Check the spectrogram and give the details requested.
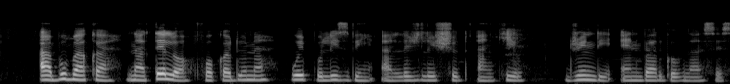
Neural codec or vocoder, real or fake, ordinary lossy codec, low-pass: none; real; none; 7.2 kHz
